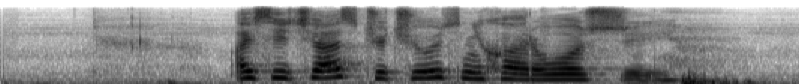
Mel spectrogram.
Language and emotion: Russian, sad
